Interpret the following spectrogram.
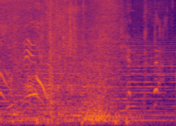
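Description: Water splashing and spraying down over background music, the splash fading after about a second and a half. There are short sliding vocal cries about half a second in.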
